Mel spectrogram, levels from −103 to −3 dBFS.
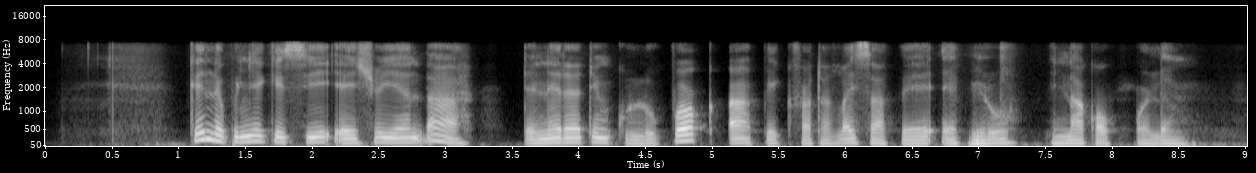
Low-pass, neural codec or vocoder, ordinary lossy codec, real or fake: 7.2 kHz; autoencoder, 48 kHz, 32 numbers a frame, DAC-VAE, trained on Japanese speech; none; fake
